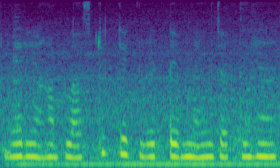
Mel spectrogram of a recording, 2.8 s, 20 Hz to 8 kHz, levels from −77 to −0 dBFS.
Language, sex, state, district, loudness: Hindi, female, Punjab, Fazilka, -15 LUFS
